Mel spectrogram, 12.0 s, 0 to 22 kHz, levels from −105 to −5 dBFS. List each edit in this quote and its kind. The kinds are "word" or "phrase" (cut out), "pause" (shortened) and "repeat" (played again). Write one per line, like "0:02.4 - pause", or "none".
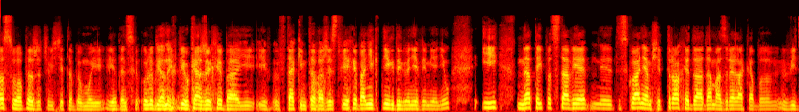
none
